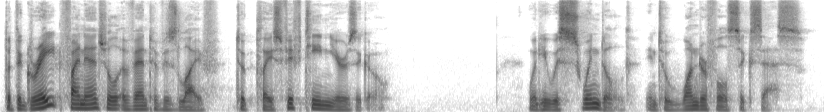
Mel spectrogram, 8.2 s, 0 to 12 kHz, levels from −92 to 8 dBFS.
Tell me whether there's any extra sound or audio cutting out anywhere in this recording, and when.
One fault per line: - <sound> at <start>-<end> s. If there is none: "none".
none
